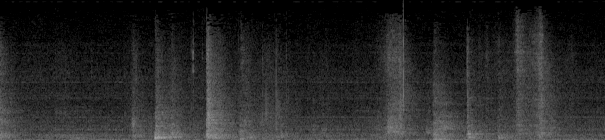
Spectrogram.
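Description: A series of short, quiet scrapes and rustles as a plastic spreader works mixed body filler off a cardboard box, with handling of the box.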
